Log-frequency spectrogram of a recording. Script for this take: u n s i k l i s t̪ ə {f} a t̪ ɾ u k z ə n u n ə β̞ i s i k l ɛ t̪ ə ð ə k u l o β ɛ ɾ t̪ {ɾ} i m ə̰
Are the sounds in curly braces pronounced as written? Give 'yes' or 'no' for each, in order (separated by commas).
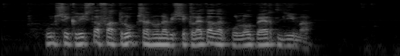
yes, no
